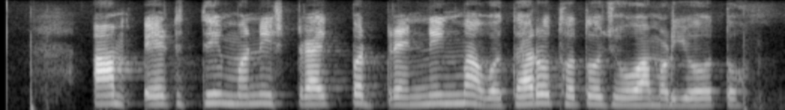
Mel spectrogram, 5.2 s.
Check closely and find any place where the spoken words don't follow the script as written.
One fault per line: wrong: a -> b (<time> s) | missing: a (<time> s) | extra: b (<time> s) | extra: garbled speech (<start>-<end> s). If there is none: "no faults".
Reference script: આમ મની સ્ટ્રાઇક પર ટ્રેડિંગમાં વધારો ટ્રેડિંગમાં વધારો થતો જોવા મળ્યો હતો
extra: એટ ધી (1.0 s)
missing: ટ્રેડિંગમાં વધારો (3.6 s)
